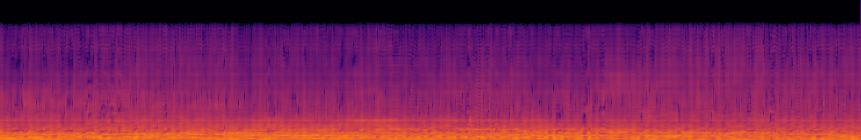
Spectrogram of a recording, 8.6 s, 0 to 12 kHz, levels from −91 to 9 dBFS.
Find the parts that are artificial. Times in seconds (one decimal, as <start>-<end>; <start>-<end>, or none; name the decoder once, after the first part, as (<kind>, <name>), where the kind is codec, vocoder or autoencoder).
0.0-8.6 (vocoder, BigVGAN v2)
